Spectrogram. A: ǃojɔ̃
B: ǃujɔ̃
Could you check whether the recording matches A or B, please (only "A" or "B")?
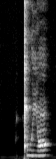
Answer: B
